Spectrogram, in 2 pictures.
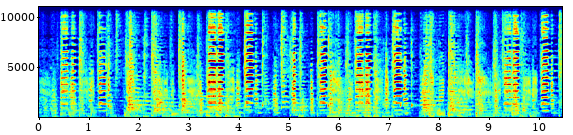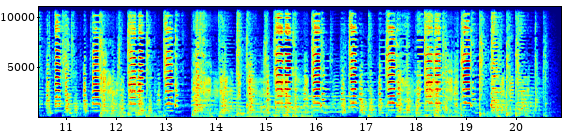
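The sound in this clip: A British big band plays jazz at a festival in Gateshead, a dense full-ensemble sound with a steady rhythmic pulse, loud and unbroken throughout with no talking.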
